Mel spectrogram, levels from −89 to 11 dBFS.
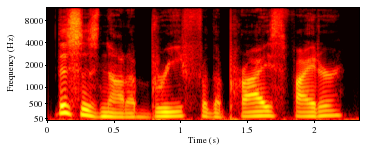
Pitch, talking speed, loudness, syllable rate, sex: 130 Hz, 230 wpm, -20 LUFS, 5.2 syllables/s, male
